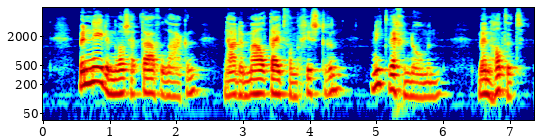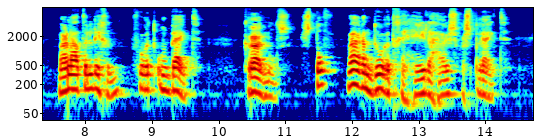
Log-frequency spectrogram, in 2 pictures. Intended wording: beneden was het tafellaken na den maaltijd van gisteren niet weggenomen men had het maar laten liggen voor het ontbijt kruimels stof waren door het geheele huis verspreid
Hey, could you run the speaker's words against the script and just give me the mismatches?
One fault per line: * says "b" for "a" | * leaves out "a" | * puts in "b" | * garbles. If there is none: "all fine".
all fine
